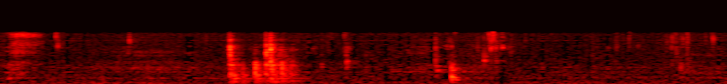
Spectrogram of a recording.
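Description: A spoon scooping tender braised beef and its juices out of a slow cooker's crock: a few scattered light clicks and knocks, with a small cluster about two seconds in.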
